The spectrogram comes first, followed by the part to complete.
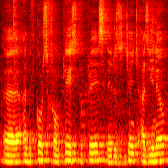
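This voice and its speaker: Halting man in echoey hall. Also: mid-range voice, level tone, mellow. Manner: halting, simple non-native English phrasing. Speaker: horse breeder on a panel. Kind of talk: panel discussion answer. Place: large conference hall. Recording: echoey, reverberant conference hall.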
